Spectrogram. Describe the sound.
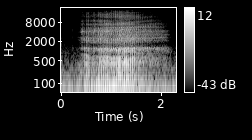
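A large beast draws a raspy, growl-like inhale: one rough, snoring-like breath that swells, peaks and slowly fades, fairly faint and heard alone.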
